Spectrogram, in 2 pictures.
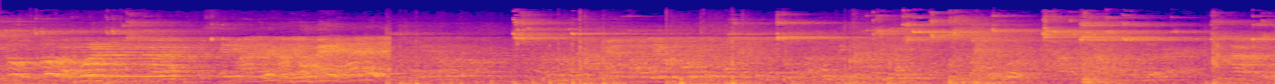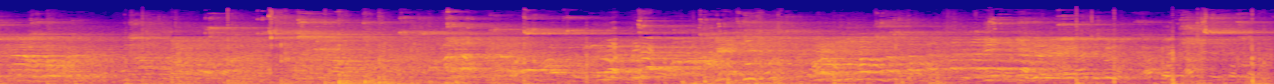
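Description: Pickup basketball game on a hardwood gym floor: the ball bouncing, sneakers squeaking in short high-pitched chirps, and players calling out indistinctly, all echoing in a large gym.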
